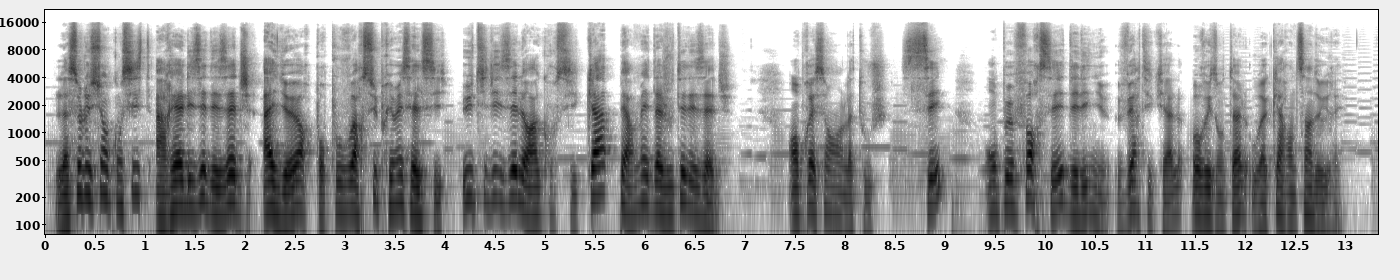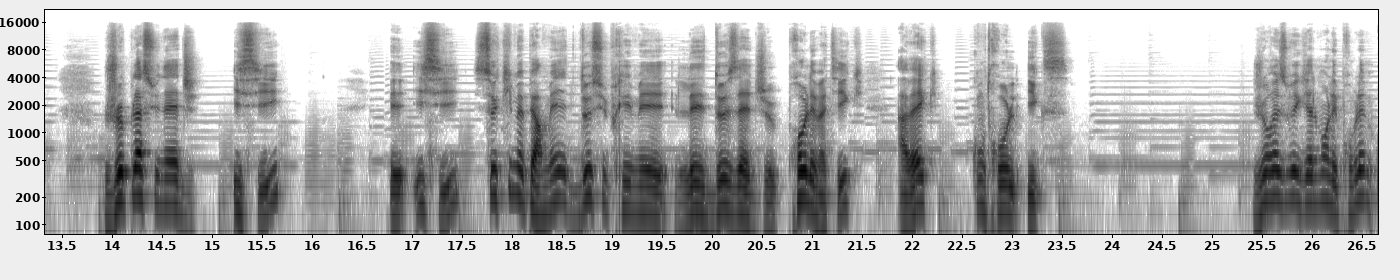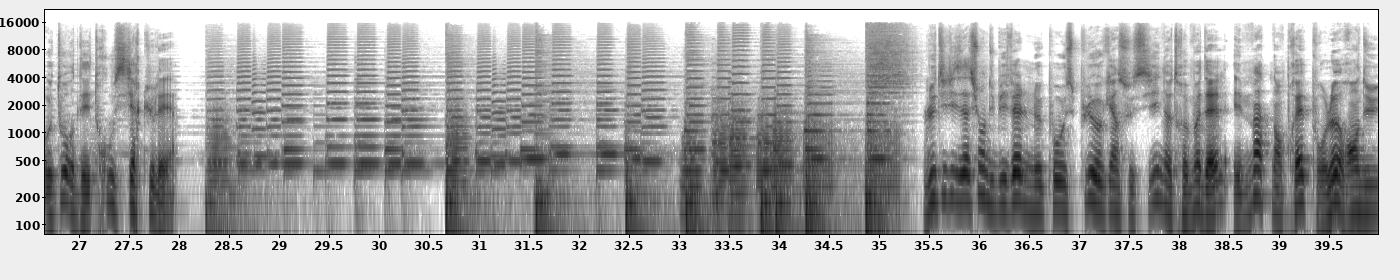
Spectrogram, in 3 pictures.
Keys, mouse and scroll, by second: 1.5 l, 2.5 ctrl+i, 3.6 h, 6.3-7.7 middle drag, 7.7 KP_1, 9.5 k, 16.4 KP_1, 16.6 k, 24.0 ctrl+x, 24.4 Tab, 28.5 middle click, 28.9 middle click, 29.1 Tab, 29.2 KP_1, 29.7 n, 30.3 k, 30.7 k, 31.5 ctrl+x, 31.5 Tab, 32.0 Tab, 32.2 KP_1, 32.6 k, 33.1 k, 34.0 ctrl+a, 34.1 ctrl+Tab, 35.8 ctrl+x, 36.6 Tab.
